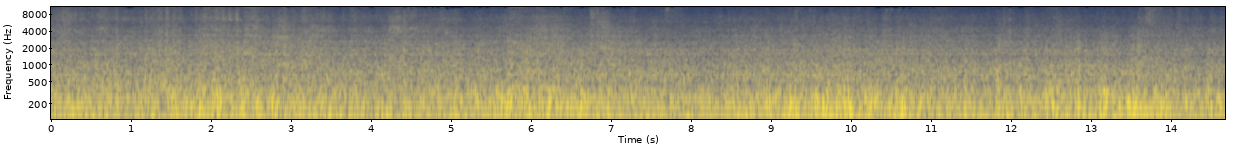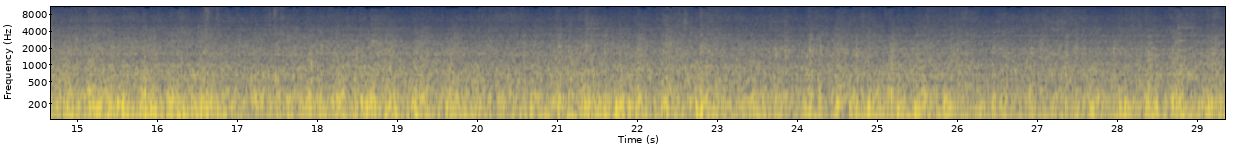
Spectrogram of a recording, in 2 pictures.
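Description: Freight train of tank cars rolling past close by: a steady, loud rumble of steel wheels on rail, with the clickety-clack of wheels over rail joints.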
